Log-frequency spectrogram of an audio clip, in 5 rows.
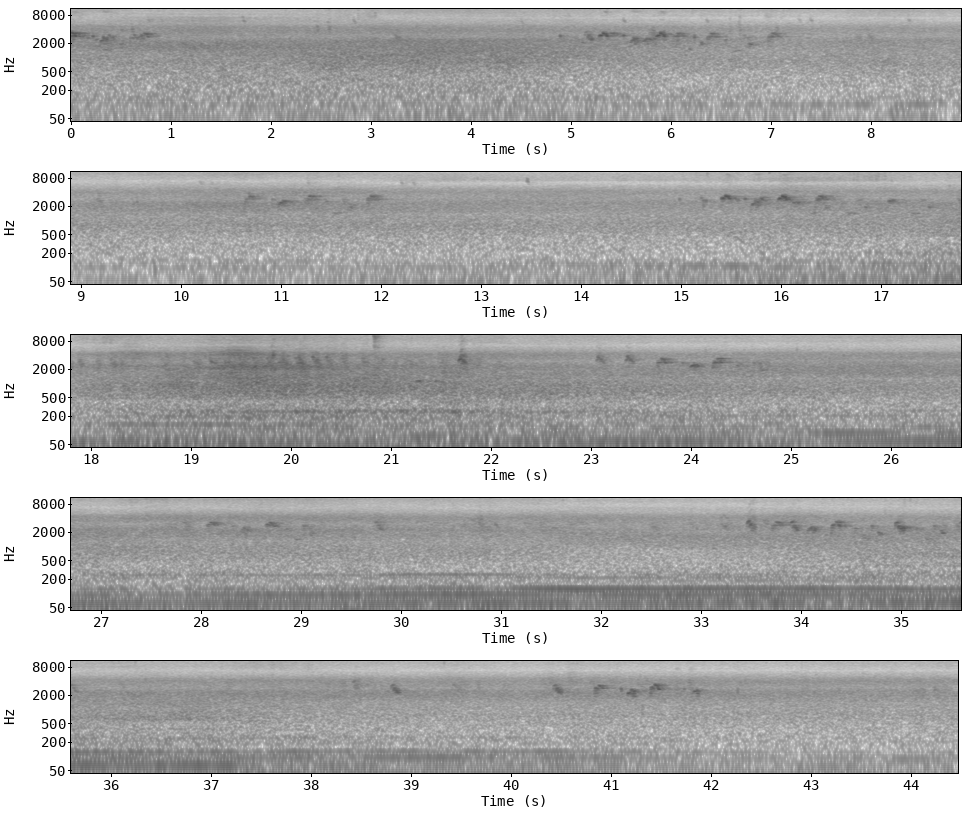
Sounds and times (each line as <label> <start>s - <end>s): Waves 0.0s - 44.4s
Birdsong 15.0s - 36.2s
Birdsong 37.7s - 42.1s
